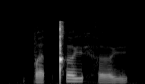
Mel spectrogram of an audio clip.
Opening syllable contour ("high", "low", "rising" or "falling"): low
